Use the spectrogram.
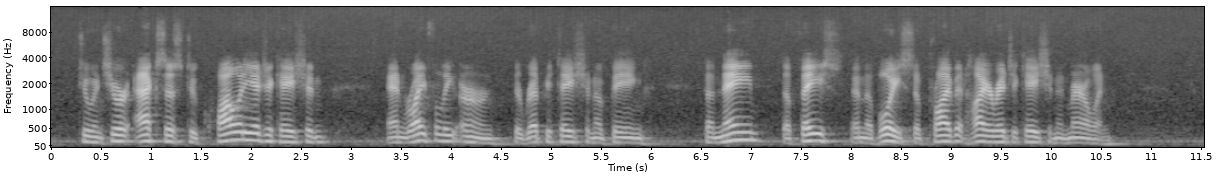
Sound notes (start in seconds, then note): none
